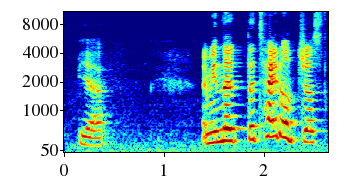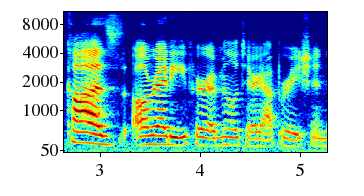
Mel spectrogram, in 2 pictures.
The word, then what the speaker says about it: Just Cause: So the reason we know it's pronounced Just Cause as opposed to Just Cuz is because it's named after the U.S. invasion of Panama mission, which was called Operation Just Cause.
